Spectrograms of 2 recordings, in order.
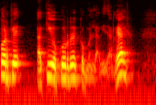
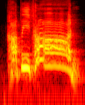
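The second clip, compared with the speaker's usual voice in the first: drawn-out call, high and a little louder, without really shouting; fake radio shout; 13 semitones higher, 5 dB louder, much slower than usual. Shown as a demonstration. Teacher demos a radio shout that is not a real yell. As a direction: call the captain so it only seems a yell. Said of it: "no gritas, parece que gritas".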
